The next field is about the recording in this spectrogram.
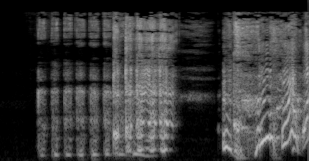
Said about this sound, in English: now she got me choking.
